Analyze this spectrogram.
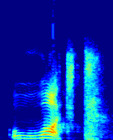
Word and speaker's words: watched: So here I say watched, watched, okay? Let's repeat. Watched, watched. I guess you are doing that where you are, right? So you have to put, you have to pronounce as a T, okay?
